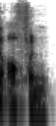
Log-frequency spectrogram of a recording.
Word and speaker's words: often: And that's, well, it's often. It's a silent T, but I said, because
